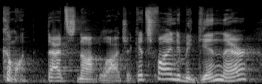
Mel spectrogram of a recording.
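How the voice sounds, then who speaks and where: A man's voice: on the high side, huge pitch swings, normal speed, sharp tone. A man presenting an explainer in an argumentative, sarcastic and emphatic conversational manner. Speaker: presenter of a documentary series. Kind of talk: argumentative explainer narration over maps.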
